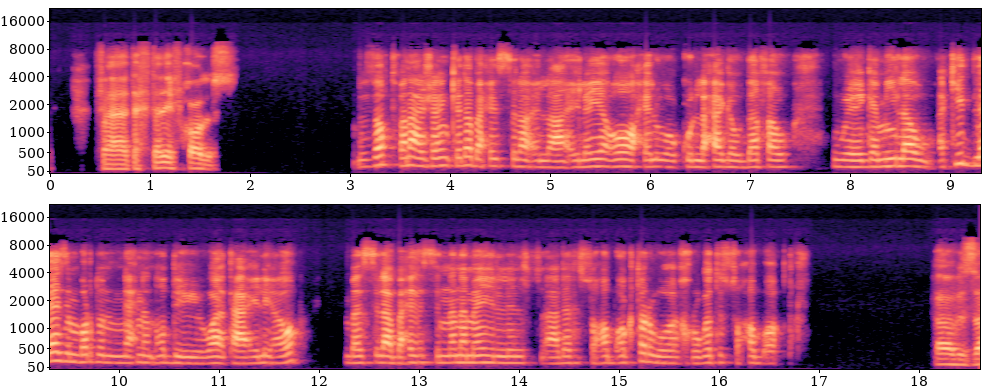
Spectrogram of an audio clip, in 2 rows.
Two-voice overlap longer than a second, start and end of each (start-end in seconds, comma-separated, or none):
none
